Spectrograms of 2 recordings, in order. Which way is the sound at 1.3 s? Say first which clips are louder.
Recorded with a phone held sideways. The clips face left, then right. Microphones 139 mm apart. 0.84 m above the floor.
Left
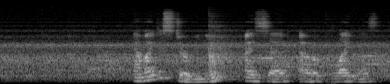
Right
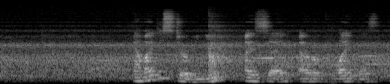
Left 1 dB; 5° right (ahead or behind).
